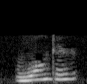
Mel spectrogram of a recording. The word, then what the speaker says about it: wander: 如果同学们想表达环顾四周 look about, 到处走 go about, 到处跑 run about, 到处闲逛 wander about, wander, W-A-N-D-E-R, wander, 啊，不要发音发错，不是 wander, 啊， wander.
